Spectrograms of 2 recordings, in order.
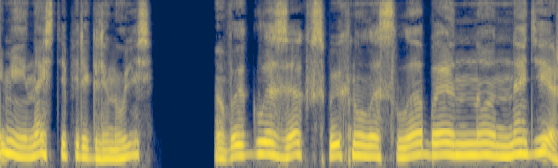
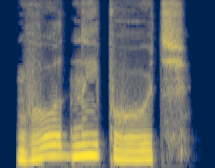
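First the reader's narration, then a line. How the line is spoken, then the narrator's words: Drawled. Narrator (Russian): протянул Артемий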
